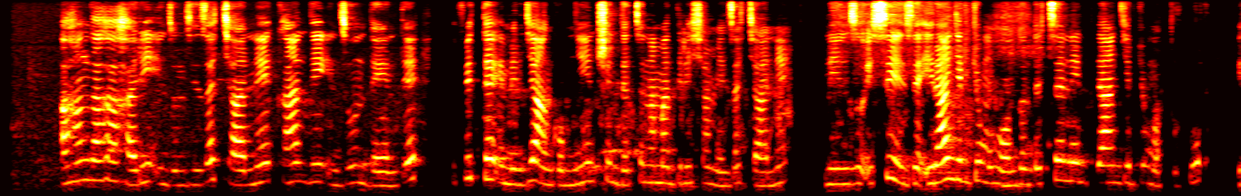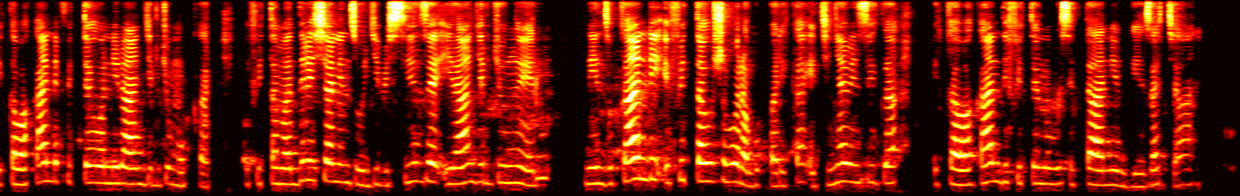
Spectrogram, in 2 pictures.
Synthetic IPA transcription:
aɦaŋɡaːhaɦaɾiinzunziːzacaːne̞kaːndiinzunde̞ːnde̞ | ifite̞ʔimiɾɟaːŋɡo̞mɲiːnʃinde̞t͡se̞namadiɾiʃamiːzacaːne̞ | niːnzuisiːze̞ʔiɾaːɲɟiɾɟuːmuɦo̞ːndo̞nde̞t͡se̞niɾaːɲɟiɾɟuːmutuku | ikaβakaːndifite̞ho̞niɾaːɲɟiɾɟuːmukʰaɾaifitamadiɾiʃaninzuɟiβisize̞ʔiɾaːɲɟiɾɟuːmŋe̞ːɾu | niːnzukaːndiʔifitahoʃo̞βo̞ɾaɡupaɾikaʔiciɲaβiziɡa | ikaβakaːndifite̞nuβusitaniɾɡiːzacaːne̞

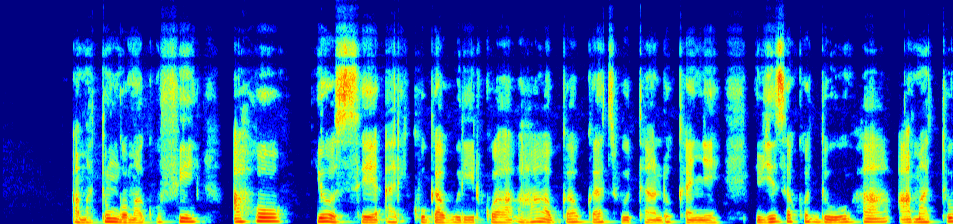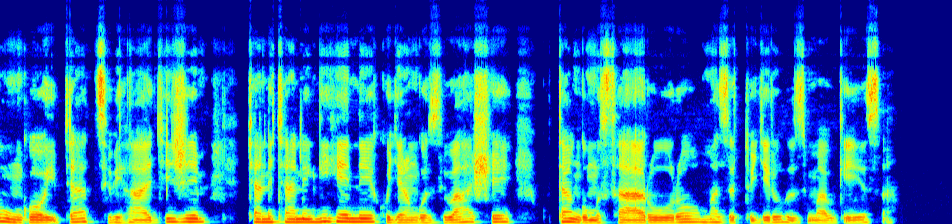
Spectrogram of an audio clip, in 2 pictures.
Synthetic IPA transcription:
amatuːŋɡo̞maɡufi | aho̞ | jo̞ːse̞aɾikʰuɡaβuɾiɾɡwaːɦab̚ɡab̚ɡaːt͡siβutʰaːndukʰaɲe̞nibɟiːzako̞duhaːmatuːŋɡo̞ibjaːt͡siβiɦaɟiʒe̞ | caːne̞caːne̞ŋ̥iɦe̞ne̞kuɟiɾaŋɡo̞ziβaːʃe̞ɡ̥utaːŋɡumusaːɾuːɾo̞maze̞tuɟiɾuβuzimabɡeːz̥a

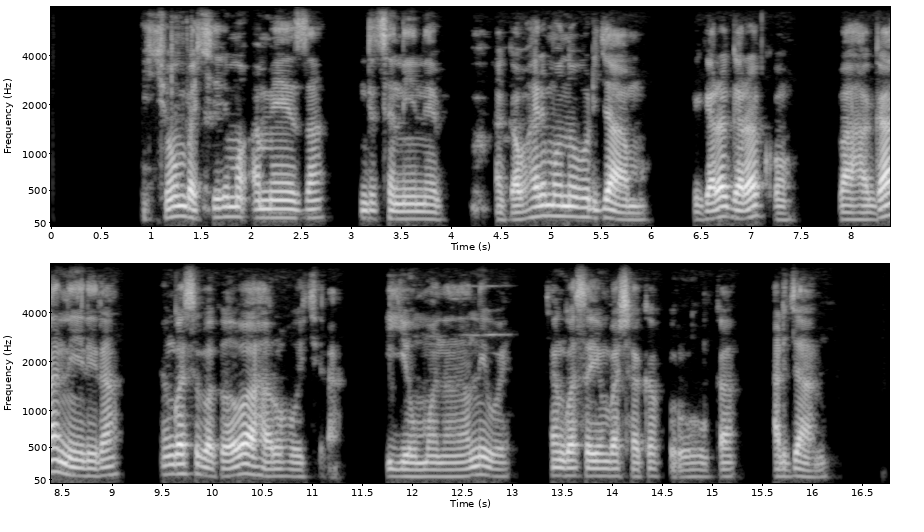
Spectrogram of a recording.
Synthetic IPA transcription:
icuːmvaciɾimo̞ʔame̞ːza | nde̞t͡se̞nine̞βe̞ | hakaβaɦaɾimonuβuɾɟaːmo | βiɡaɾaɡaɾakʰo̞ | βaɦaɡaniɾiɾa | caːŋɡwaseβakaβaβaɦaɾuɦuciɾa | ijihumonananiwe̞ | caːŋɡaasajuːɱvaʃaːkak̚uɾuhukaː | ɾɟaːmɲe

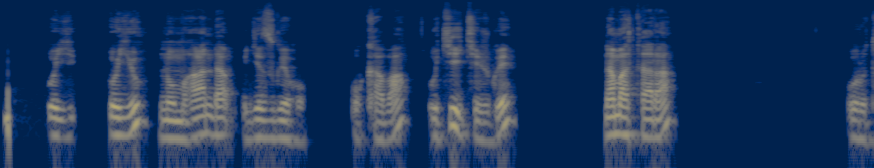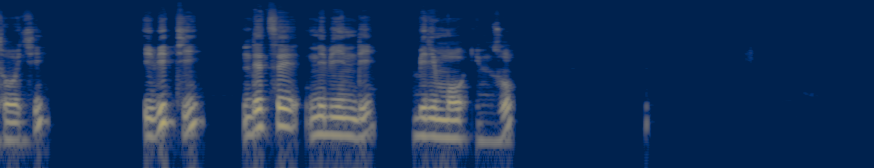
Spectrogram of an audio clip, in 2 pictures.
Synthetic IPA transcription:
ujunumuɦaːndauɟe̞zɡwe̞ho̞ | ukʰaβa | uciciʒɡwe̞ | namatʰaɾa | uɾutʰo̞ːci | βitʰi | nde̞t͡se̞niβiːndi | βiɾimo̞ʔinzu

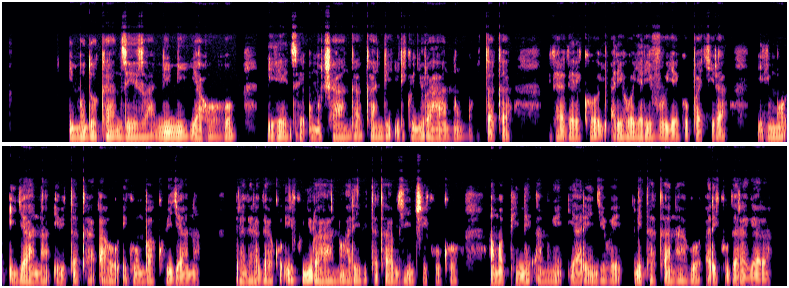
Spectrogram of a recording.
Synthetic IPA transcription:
imo̞do̞kʰanziːzaninijaho̞βo̞iɦe̞t͡se̞̰ʔumut͡ʃaːŋɡakʰaːndiʔiɾikuɲuɾʔahaːn̥humuβitakʰaβiɡaɾaɡaɾekʰo̞̰a̰ɾiɦo̞jaɾivuːje̞ɡupaciɾa | ḭɾimo̞iɾɟaːnaiβitʰakʰaʔaho̞̰ʔiɡoːmbakuβiɟaːna | βiɾaɡaɾaɡaɾakʰo̞̰ʔiɾikʰuɲuɾʔahaːn̥huhaɾiiβitʰakʰa̰bjiːnʃikʰukʰo̞a̰mapʰine̞̰ʔamŋe̞̰jaɾḛːɲɟewe̞̰nʔitʰakʰan̥aːb̚ɡo̞ʔaɾikʰuɡaɾaɡaɾa

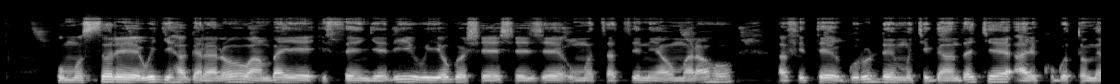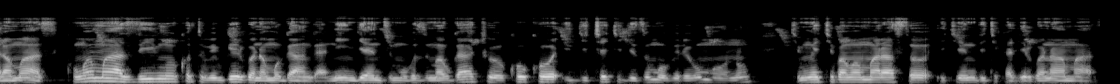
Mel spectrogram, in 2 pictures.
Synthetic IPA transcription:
umuso̞ɾe̞wiɟiɦaɡaɾaɾo̞waːmbaje̞ʔise̞ːɲɟe̞ɾiwiːjo̞ɡo̞ʃe̞ʃe̞ʒe̞ṵmut͡sat͡sinijaumaɾaɦo̞ | afite̞ɡuɾude̞muciɡaːnzace̞aɾikuɡuto̞me̞ɾamaːzi̥kumwamaːziŋŋuːko̞tuβib̚ɡiːɾɡwanamuɡaːŋɡaniɲɟe̞ːnzimuβuzimab̚ɡaːt͡ʃukuko̞ʔiɟit͡ʃe̞ciɟizumuβiɾiwumuːn̥hucimŋe̞ciβamamaɾaso̞iciːndicikaɟiɾɡwanamaːzi

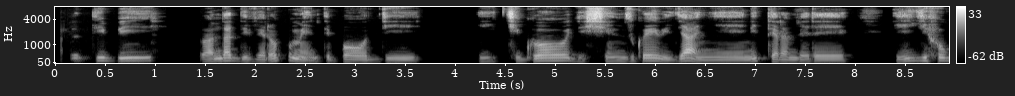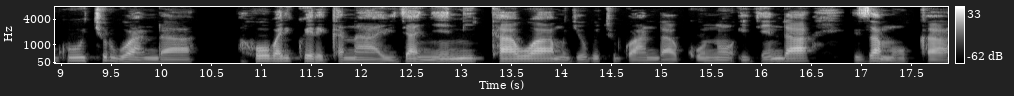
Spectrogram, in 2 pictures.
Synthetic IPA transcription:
andadibi | βaːndadiveɾopmentibodi | iciɡo̞ɟiʃiːnzɡwe̞iβiɟaːɲe̞nite̞ːɾambe̞ɾe̞ | jiɟihuɡut͡ʃuɾɡwaːndaː | ho̞βaɾikwe̞ːɾe̞kʰanaiβiɟaːɲe̞nikʰawamuɟihuɡut͡ʃuɾɡwaːndakuːnoʔiɟe̞ːnda | izaːmukʰa

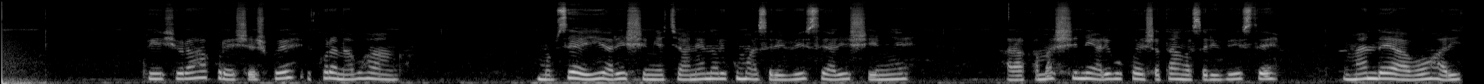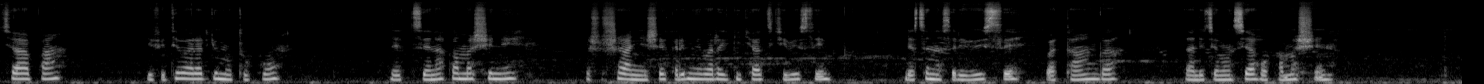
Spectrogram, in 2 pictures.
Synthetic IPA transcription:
kwiːçuɾahako̞ɾe̞ʃe̞ʒɡwe̞iko̞ɾanaβuhaːŋɡa | umubje̞ːjiaɾiʃiːmɲe̞caːne̞noɾikumwase̞ɾiviːseaɾiʃiːmɲe̞ | haɾakamaʃiniaɾiɡuko̞ɾe̞ʃataːŋɡase̞ɾivise | im̥haːnde̞jaːβo̞haɾicaːpa | ɟifitiβaɾaɾɟuːmutuku | nde̞t͡se̞nakamaʃini | βaʃu̥ʃaɲiʒe̞kaɾimwiːβaɾaɾɟiːcat͡si̥ciβisi | nde̞t͡se̞naseɾivise̞βataːŋɡa | zaːndit͡se̞muːnsijakokamaʃini

